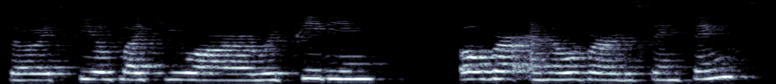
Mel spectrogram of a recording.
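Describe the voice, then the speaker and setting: A young bilingual English and Italian woman from Italy, teaching in a conversational, measured, explanatory way on a video call. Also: on the high side, level tone, phone-quality sound. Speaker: English teacher, webinar host. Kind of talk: conversational online lesson. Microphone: earphone headset on video call. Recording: very echoey room, video call.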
